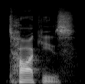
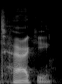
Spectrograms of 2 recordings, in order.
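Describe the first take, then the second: First: The first vowel sounds like 'talk'. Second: The first vowel sounds like 'tack'. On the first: "is there an L in this word?" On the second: "here in Canada, it is a tacky"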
